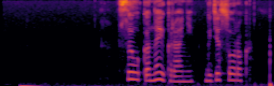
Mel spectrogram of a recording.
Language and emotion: Russian, neutral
